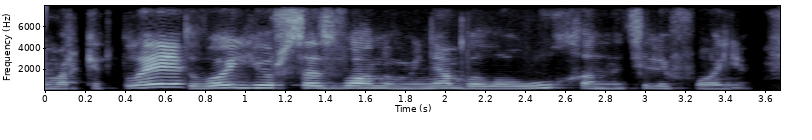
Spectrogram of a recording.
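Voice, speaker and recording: A woman speaks in a plain, everyday voice at a fairly high pitch. Her pace is fairly quick and her intonation fairly even. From Russia, Samara region. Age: 20s. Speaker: former teacher, online school technical specialist. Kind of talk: casual chat.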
